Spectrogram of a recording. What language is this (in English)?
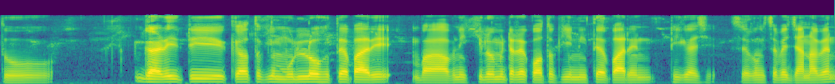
Bangla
